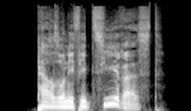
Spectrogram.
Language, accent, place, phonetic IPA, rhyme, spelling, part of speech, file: German, Germany, Berlin, [ˌpɛʁzonifiˈt͡siːʁəst], -iːʁəst, personifizierest, verb, De-personifizierest.ogg
- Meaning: second-person singular subjunctive I of personifizieren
